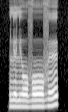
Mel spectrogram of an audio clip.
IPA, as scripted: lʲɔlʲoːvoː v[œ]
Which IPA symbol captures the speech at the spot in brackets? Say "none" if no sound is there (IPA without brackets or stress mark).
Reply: ø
